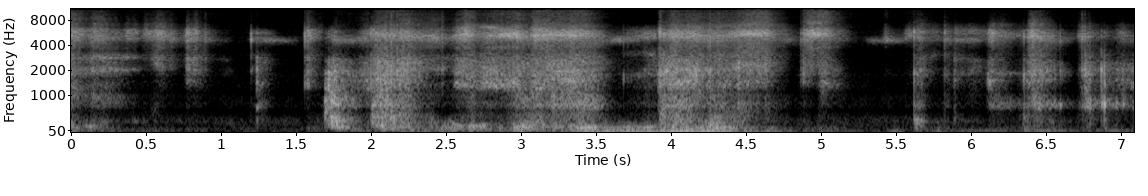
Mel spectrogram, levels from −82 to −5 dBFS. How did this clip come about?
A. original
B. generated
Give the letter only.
B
